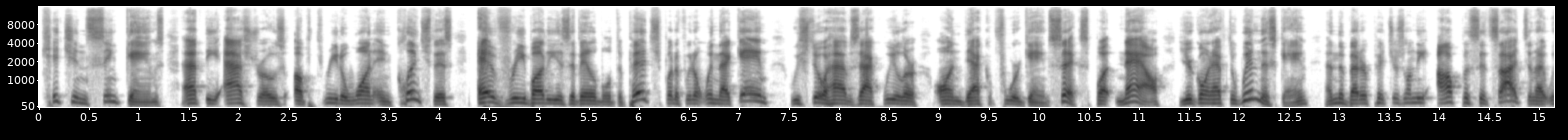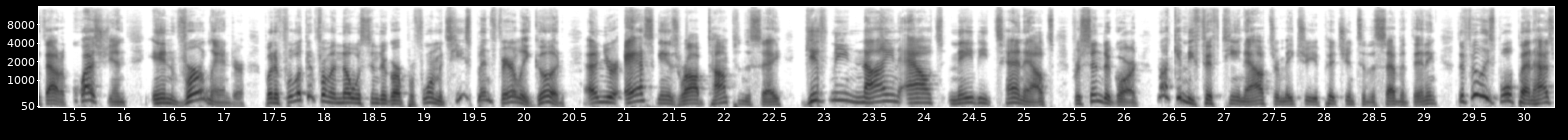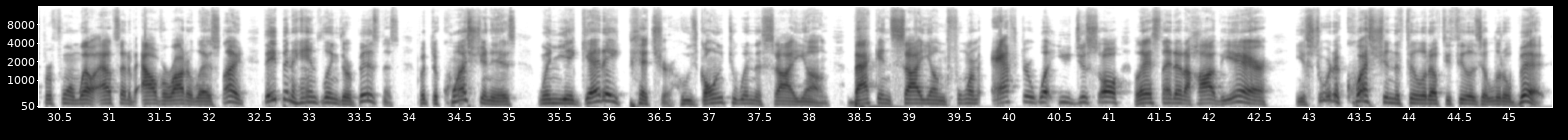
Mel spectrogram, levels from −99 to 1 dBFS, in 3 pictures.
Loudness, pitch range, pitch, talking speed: -26 LUFS, 120-170 Hz, 145 Hz, 215 wpm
